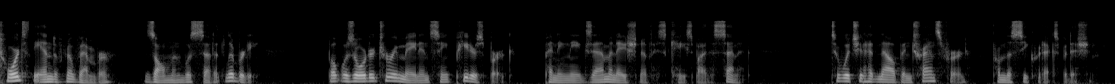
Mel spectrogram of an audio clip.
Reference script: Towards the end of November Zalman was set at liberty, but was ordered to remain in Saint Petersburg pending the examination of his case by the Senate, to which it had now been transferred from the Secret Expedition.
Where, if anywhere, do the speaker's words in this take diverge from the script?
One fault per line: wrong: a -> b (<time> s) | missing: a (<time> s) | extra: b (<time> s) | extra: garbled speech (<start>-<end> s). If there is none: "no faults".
no faults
